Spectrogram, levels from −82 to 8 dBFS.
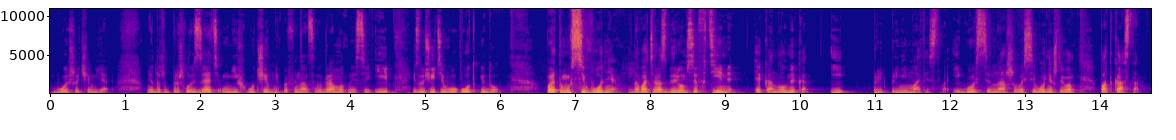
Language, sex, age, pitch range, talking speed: Russian, male, 30-49, 85-110 Hz, 135 wpm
